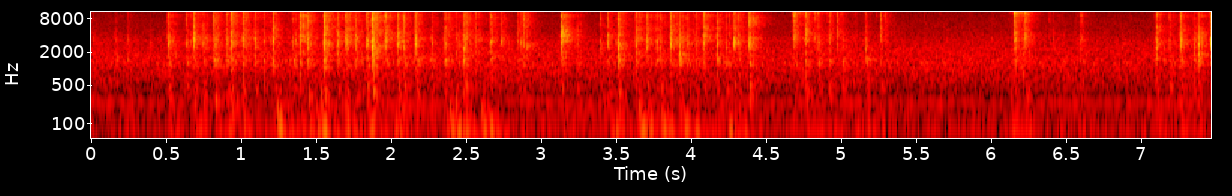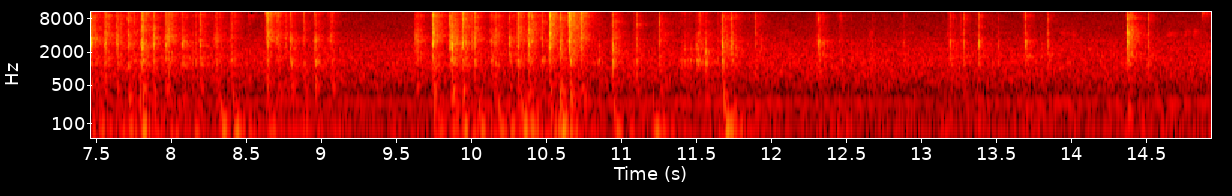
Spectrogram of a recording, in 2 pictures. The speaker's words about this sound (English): I'm typing out something on Parallels Desktop, which is a virtualization.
